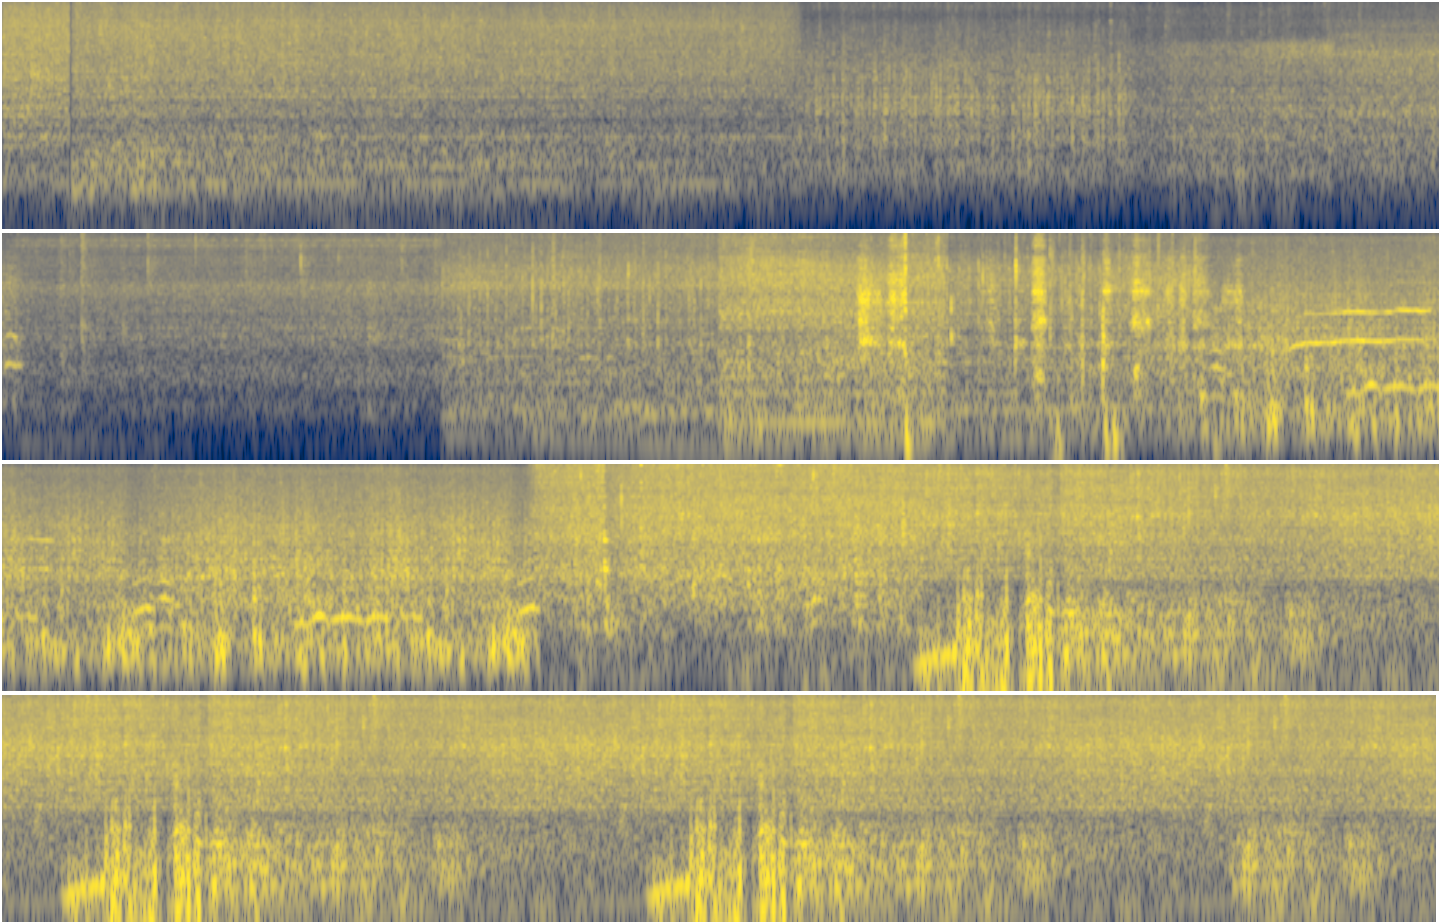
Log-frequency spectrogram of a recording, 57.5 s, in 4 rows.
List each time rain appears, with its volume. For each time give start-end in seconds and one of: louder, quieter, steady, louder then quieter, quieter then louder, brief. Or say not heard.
0.0-57.4 louder.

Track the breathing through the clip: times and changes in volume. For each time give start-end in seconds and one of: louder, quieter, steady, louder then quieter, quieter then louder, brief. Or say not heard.
22.9-29.3 steady.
